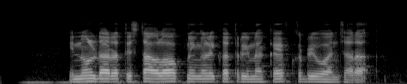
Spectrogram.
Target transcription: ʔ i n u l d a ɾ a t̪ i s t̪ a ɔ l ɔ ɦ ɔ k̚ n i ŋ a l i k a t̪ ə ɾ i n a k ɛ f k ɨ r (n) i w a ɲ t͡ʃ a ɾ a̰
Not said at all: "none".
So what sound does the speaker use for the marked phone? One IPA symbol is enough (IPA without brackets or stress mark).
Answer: d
